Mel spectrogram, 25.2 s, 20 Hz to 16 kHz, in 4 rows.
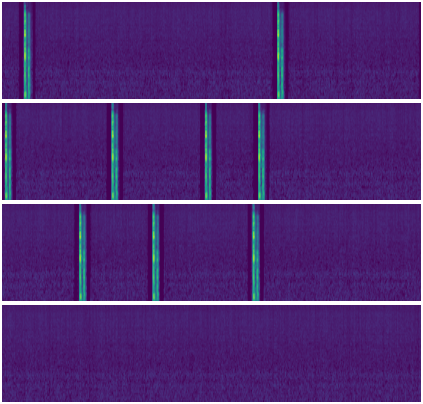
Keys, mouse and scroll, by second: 13.4 alt+scroll down 1, 13.6 space, 14.4-14.8 alt+scroll up 3, 14.7 space, 16.1 space.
